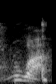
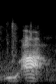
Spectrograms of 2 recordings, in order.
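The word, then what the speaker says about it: רוח: word for that is ruak rakes Ru it's not called R it's ruak but it ends with a kit so that's just you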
